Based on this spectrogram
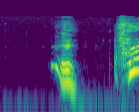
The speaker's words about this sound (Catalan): Un estornut en directe.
